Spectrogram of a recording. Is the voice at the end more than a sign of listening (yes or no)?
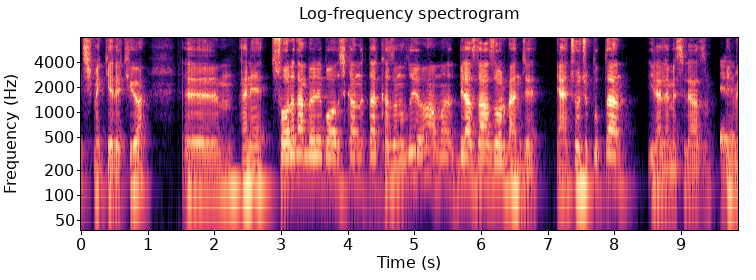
yes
